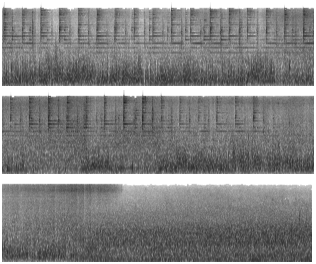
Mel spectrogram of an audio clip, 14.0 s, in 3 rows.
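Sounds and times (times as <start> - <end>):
crossing warning bell ringing: 0.0 - 10.6
train wheels rumbling on rails: 0.0 - 11.2.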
